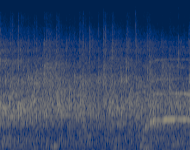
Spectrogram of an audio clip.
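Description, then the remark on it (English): A church audience applauding during the pastor's story: a dense, steady wash of many hands clapping at once, holding an even level for the full three seconds without a clear break. “That wasn't the part they were supposed to clap that, no.”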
